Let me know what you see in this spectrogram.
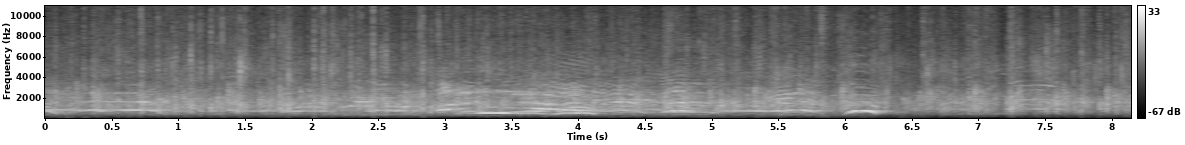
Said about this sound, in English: Somebody just clap your hands for a moment and lift up a great shout unto God.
